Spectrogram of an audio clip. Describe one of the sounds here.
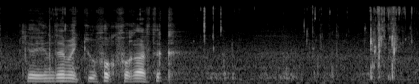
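Plastic rustles and knocks as a hand reaches into a bucket.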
